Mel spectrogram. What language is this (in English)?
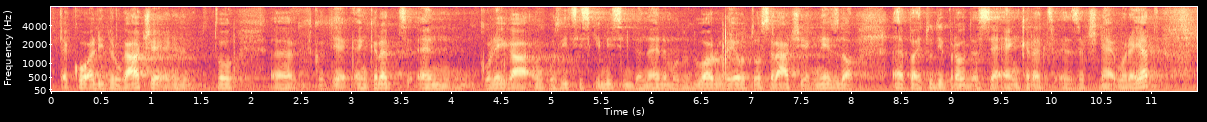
Slovenian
